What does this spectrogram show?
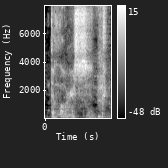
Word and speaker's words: Dolores: Dolores. Rhymes with clitoris.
